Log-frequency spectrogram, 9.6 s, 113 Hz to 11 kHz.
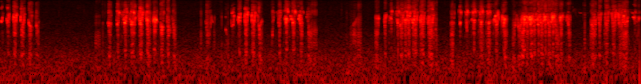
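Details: Black storks at their nest in Estonia during feeding, 19 May 2019, mid-afternoon: harsh, rasping, rapidly pulsed bursts of a second or two, repeated with short gaps, over steady low background noise.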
